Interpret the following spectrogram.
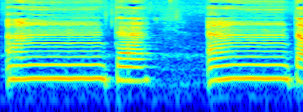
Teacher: हमजा जो है ये अक्सल हल्क से फार थ्रोट से अदा होगा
